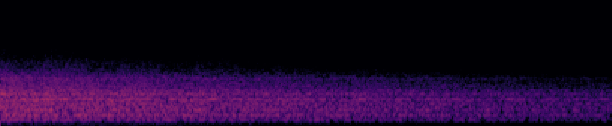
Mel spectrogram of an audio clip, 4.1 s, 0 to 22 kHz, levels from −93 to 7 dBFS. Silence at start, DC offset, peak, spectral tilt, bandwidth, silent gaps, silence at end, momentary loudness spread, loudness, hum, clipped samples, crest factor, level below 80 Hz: 0 s; under 0.1%; -38 dBFS; -4.5 dB/octave; 6.8 kHz; none; 0 s; 15 LU; -56 LUFS; none; under 0.1%; 18 dB; under -90 dBFS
